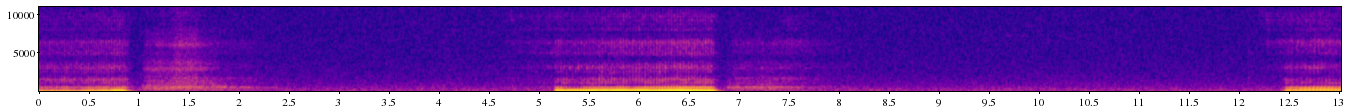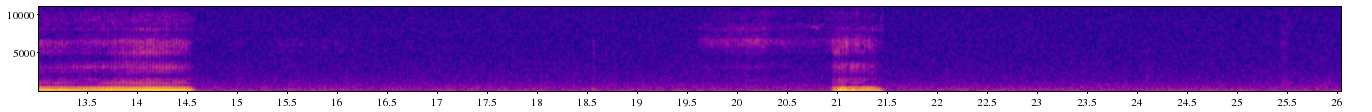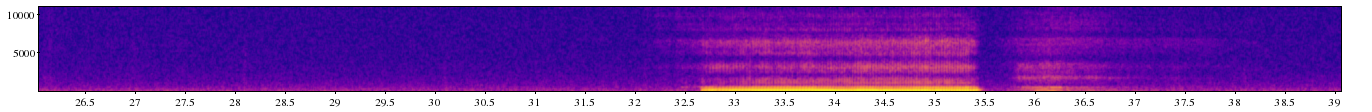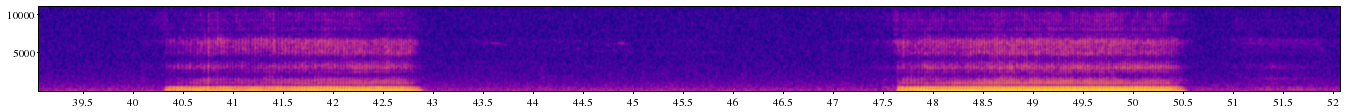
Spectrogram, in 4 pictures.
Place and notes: Luttons, UK - A sleep ... and snoring ... a bull mastiff ...
Bull mastiff asleep and snoring ... Olympus LS11 integral mics ...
